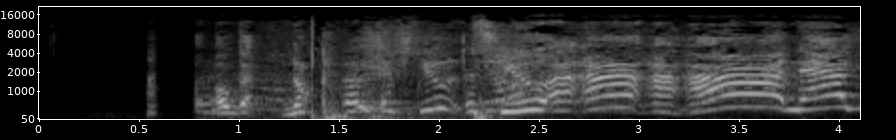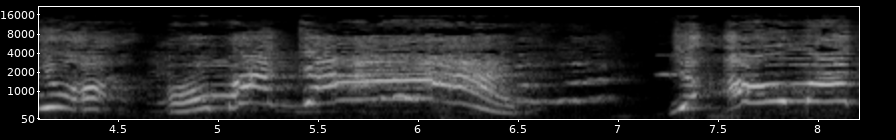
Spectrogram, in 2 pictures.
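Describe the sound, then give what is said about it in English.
A woman screams and sobs in long, wavering wails, loud, with brief pauses for breath and a few choked gasps between the cries, in a Victoria's Secret store after another woman tried to hit her. “In the beginning she tried to hit her. That's why she's screaming.”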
